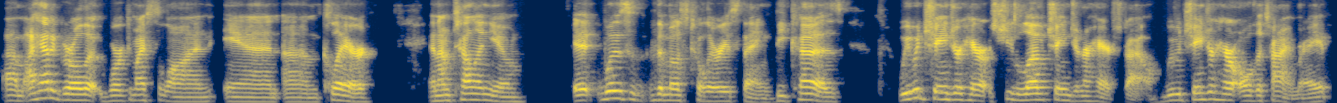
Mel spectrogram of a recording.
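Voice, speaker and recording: A woman's voice: deep voice, lively intonation, moderate pace. A woman hairdresser giving a live hair tutorial, chatting and laughing with viewers in a rambling way. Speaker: hairdresser and salon owner.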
